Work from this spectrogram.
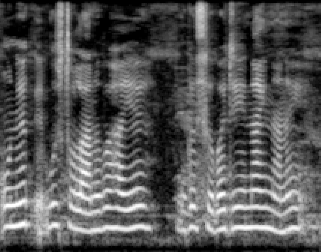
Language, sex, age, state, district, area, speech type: Bodo, female, 30-45, Assam, Kokrajhar, rural, spontaneous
